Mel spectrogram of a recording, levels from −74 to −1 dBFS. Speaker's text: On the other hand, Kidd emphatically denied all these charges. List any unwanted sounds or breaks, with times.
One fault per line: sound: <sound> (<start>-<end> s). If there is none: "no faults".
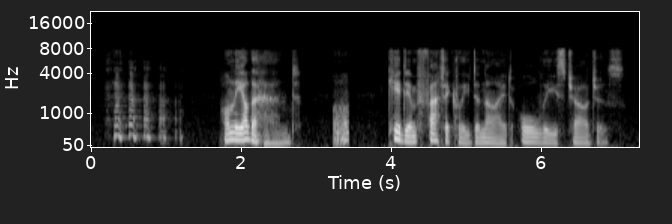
sound: laugh (0.2-1.3 s)
sound: laugh (3.2-3.4 s)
